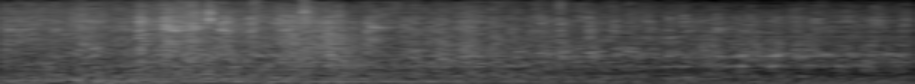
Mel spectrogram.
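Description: A car engine idles steadily, a loud continuous low rumble with a faint rhythmic mechanical pulsing and no voices.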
